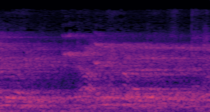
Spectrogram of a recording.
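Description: Indistinct voices echoing around an indoor badminton hall, with a few sharp knocks of play near the end.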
